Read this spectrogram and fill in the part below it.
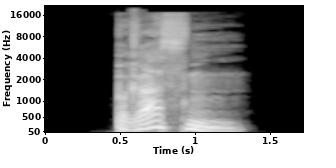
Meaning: plural of Brasse
- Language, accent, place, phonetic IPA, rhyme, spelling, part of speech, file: German, Germany, Berlin, [ˈbʁasn̩], -asn̩, Brassen, noun, De-Brassen.ogg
